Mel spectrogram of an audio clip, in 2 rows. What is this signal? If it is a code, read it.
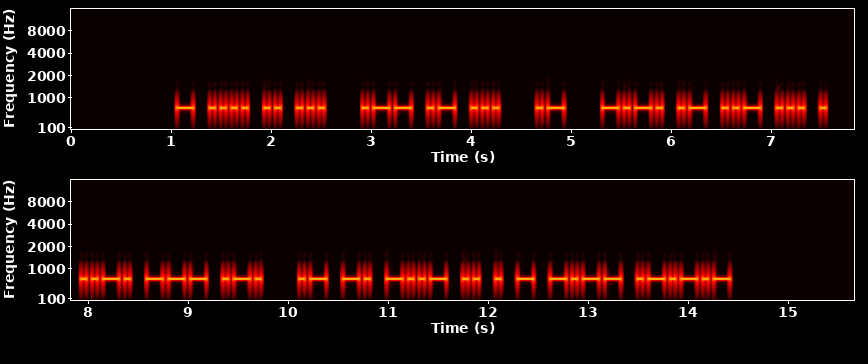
Morse code, heard as a keyed tone, about 21 wpm, 700 Hz. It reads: THIS WAS A CAUSE FOR ANXIETY.
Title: Sentences from Top 1600 Words 22wpm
